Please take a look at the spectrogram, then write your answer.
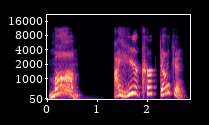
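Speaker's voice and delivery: put-on high, loud kid calling to mom; kid's yell. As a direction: yell out like an excited child in a car. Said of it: "yells out".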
